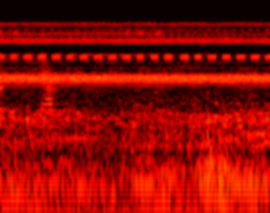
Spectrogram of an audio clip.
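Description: Night insect chorus: a steady high trill with a second, higher chirp pulsing evenly about five times a second.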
